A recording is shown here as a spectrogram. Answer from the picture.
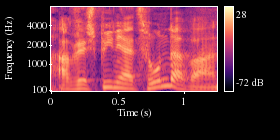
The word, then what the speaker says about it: wunderbar: Geschrieben wird das Wörtchen im amerikanischen so dass es die Amerikaner eben richtig aussprechen. V-U-N-D-A-B-A-R. Wunderbar. Mit V am Anfang.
